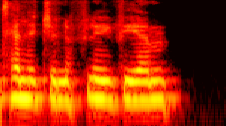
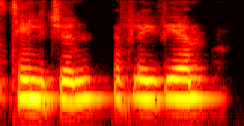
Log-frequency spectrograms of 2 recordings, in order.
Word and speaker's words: telogen effluvium: So there's a condition called telogen effluvium, which some people pronounce telogen effluvium.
